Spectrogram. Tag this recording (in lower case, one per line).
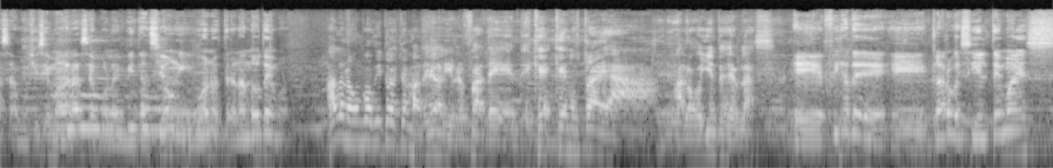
music
speech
